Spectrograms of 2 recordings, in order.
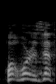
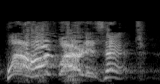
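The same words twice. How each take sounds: First: Said in the usual way. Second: High, full-force shouted question; preacher's outcry. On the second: Real, not acted. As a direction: cry it out to the congregation. Preacher exclaims over scripture.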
